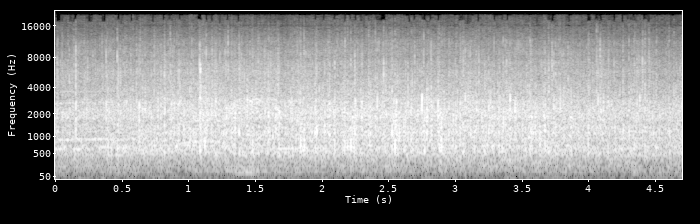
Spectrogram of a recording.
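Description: Sustained audience applause for a team at a company gathering, dense and steady throughout, with no clear voices above it.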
